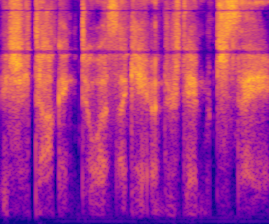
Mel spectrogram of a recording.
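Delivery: hushed, whispered. During a role-play game, a player whispers an aside to Stony. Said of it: "I'm gonna whisper to Stony and be like".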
